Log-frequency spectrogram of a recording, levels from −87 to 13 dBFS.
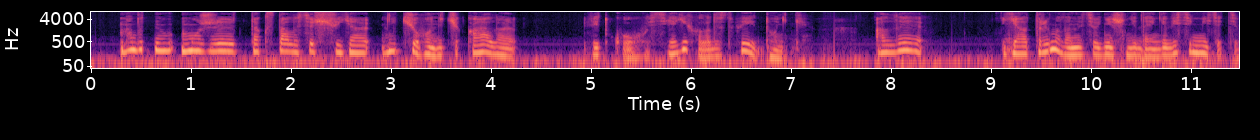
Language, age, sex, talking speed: Ukrainian, 50-69, female, 125 wpm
